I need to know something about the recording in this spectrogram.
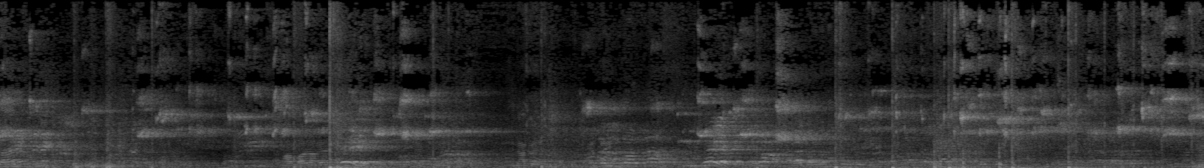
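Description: A basketball bounces on a hard court in a large echoing hall.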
